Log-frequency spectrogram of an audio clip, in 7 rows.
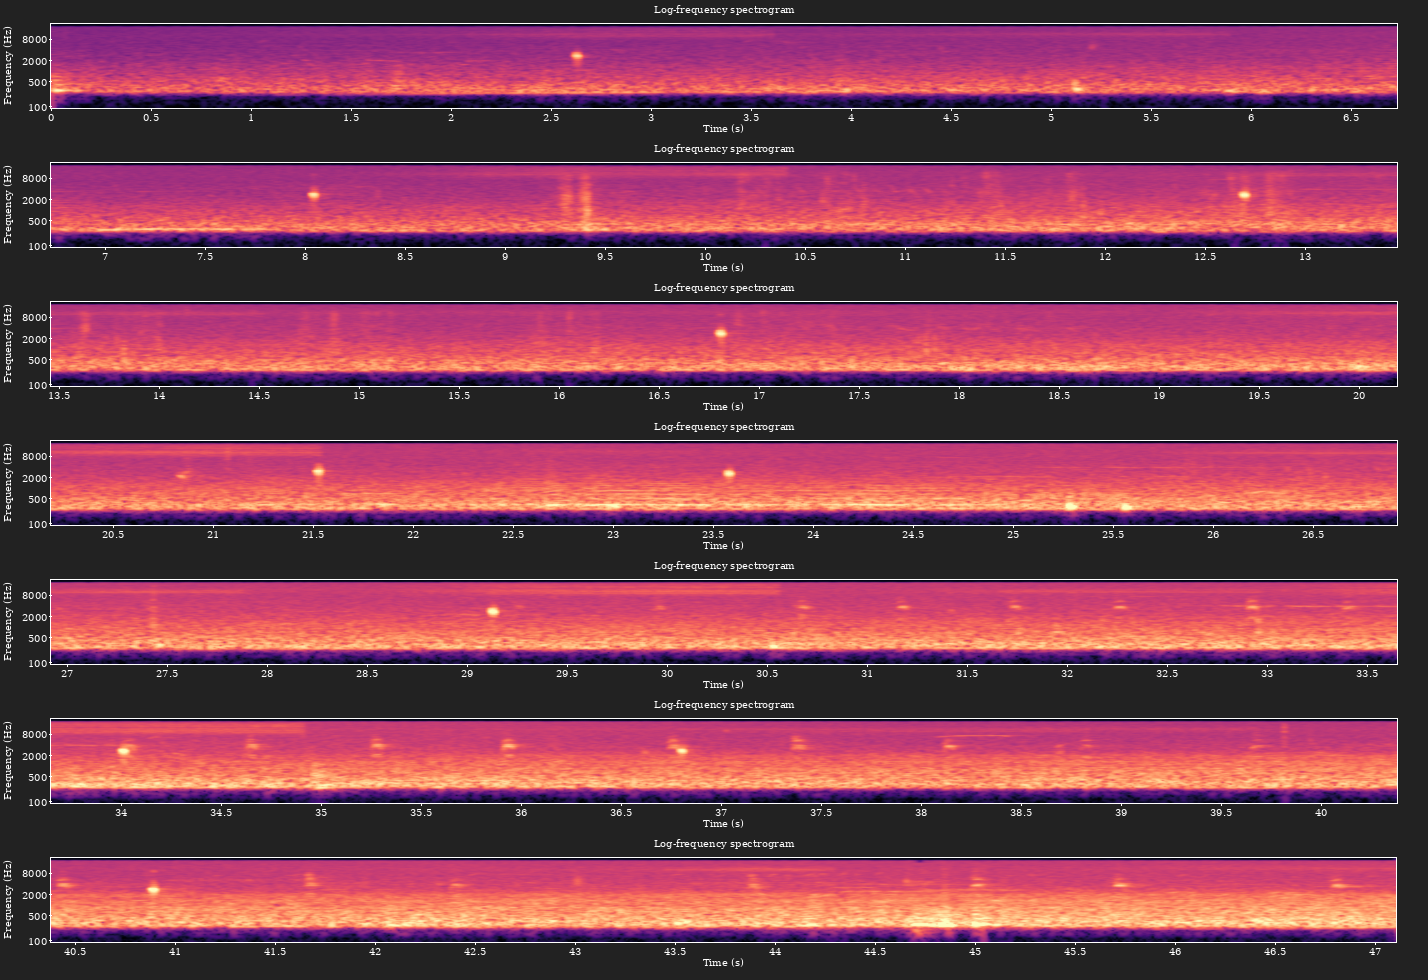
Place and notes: Orthoptères, oiseaux et amphibiens dans les marais à Scirpe au bord du Saint-Laurent, juillet 2013
QC, Canada, 22 July 2013, 10:00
